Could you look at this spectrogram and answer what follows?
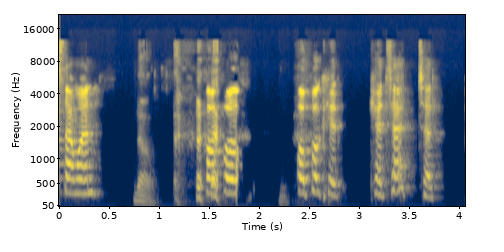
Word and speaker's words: Popocatépetl: Do you know how to pronounce that one? No. Popocatépetl.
